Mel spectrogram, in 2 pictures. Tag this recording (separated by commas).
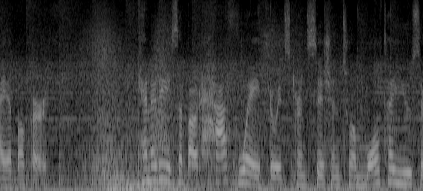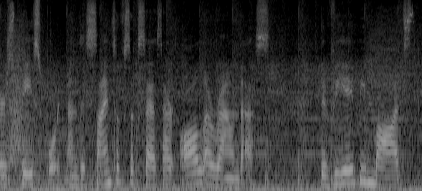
Speech, Music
